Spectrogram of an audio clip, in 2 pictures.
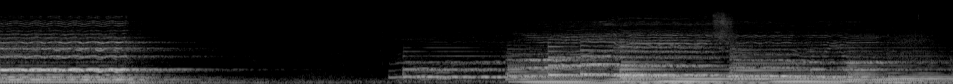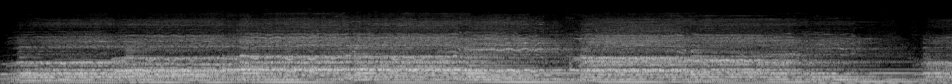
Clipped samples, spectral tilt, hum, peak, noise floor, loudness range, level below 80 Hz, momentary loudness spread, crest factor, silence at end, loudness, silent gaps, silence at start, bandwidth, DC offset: under 0.1%; -6 dB/octave; none; -6 dBFS; -56 dBFS; 15 LU; -38 dBFS; 15 LU; 16 dB; 0 s; -21 LUFS; none; 0 s; 14.5 kHz; under 0.1%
